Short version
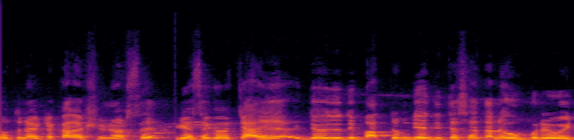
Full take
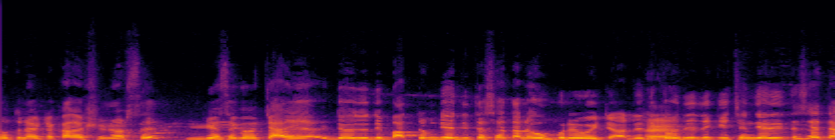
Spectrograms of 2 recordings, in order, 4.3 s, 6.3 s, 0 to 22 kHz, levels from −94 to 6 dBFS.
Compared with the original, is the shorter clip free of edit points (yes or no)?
no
